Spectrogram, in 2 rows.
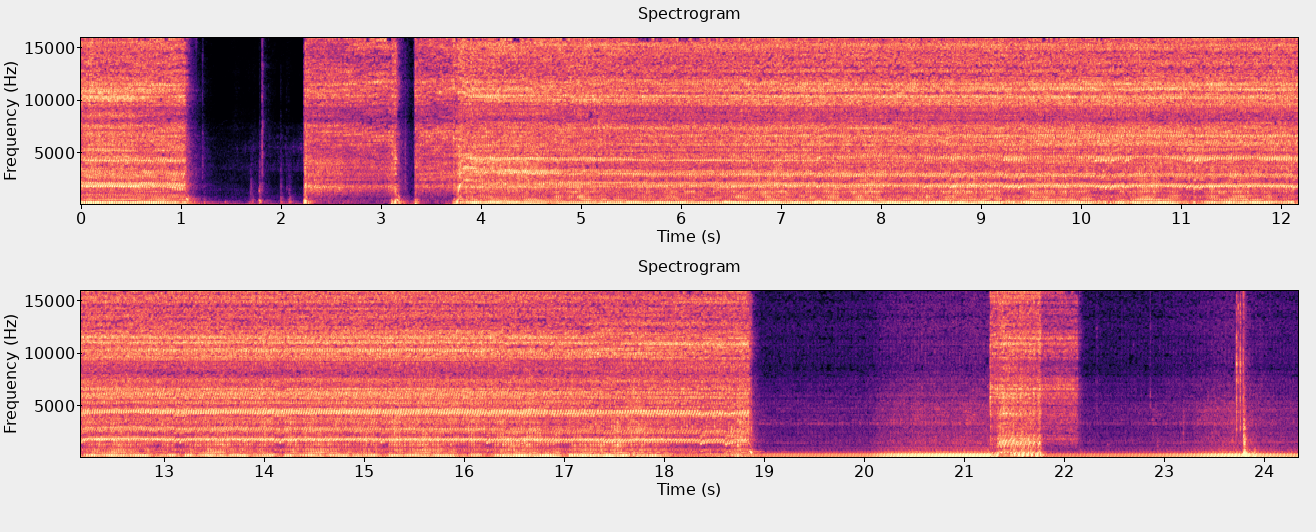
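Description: A power tool with a 15mm socket on an extension drives the upper shock nut off a Jeep Wrangler TJ. It runs steadily and loudly for most of the stretch, with brief pauses near the start and a quieter tail at the end.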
